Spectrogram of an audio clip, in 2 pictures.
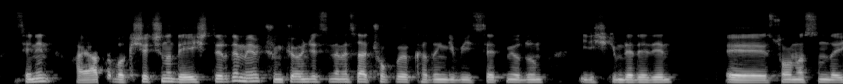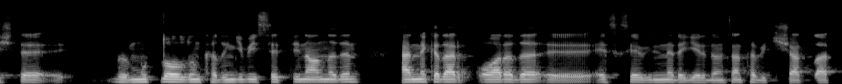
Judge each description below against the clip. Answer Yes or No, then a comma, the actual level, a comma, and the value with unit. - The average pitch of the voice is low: Yes, low, 115 Hz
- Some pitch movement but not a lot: No, narrow, 1.2 semitones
